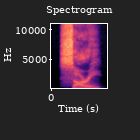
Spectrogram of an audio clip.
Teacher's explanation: You say it with a rising intonation to show you didn't hear or understand.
